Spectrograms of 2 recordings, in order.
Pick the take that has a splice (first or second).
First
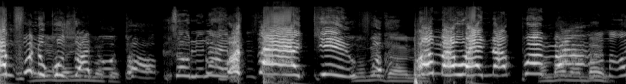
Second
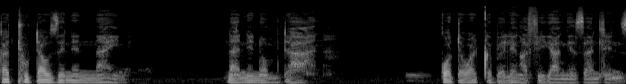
first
